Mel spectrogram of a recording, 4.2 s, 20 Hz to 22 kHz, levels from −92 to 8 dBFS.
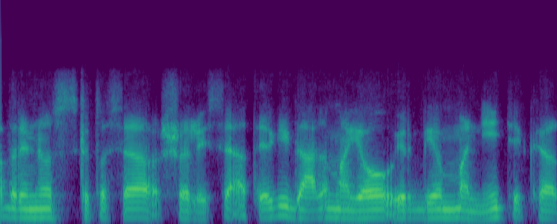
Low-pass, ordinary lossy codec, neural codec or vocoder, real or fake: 7.2 kHz; Opus, 16 kbps; codec, 16 kHz, about 1 kbps, DyCAST, with the encoder's durations; fake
